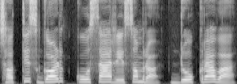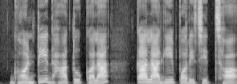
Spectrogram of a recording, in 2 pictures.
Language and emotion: Nepali, neutral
